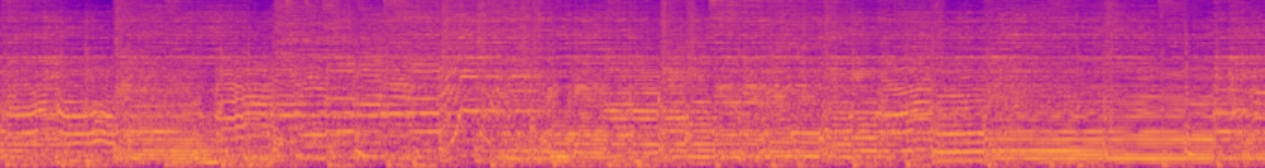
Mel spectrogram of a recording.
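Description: Live rock music from a band: an amplified electric guitar playing over a drum kit with cymbals, loud and continuous, with some bent, sliding guitar notes.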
